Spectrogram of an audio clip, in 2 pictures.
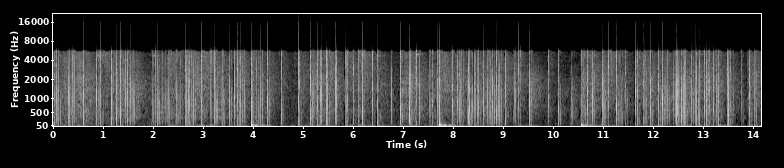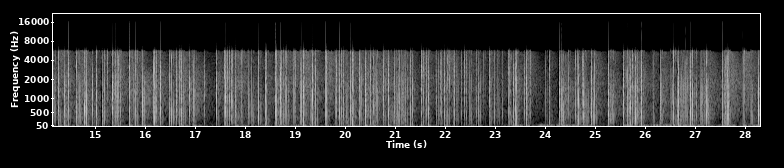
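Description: Blackboxx Rapiator firecracker chain going off: a rapid, unbroken string of sharp bangs, many per second.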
